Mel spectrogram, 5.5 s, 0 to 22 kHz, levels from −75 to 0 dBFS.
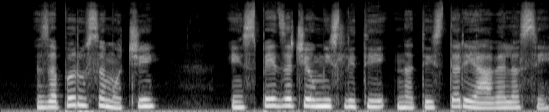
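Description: No technical faults are audible.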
